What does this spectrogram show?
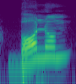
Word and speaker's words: bonum: pronuncia Bono amicum mas se você for dizer bonum virum você não vai dizer com o m mudo você pronuncia e você diz bonum virum bonum virum nesse caso o m é pronunciado bonum virum mas em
